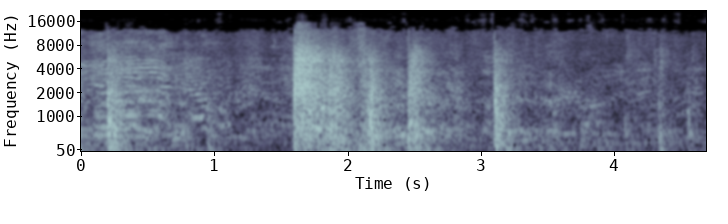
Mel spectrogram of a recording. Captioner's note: crowd chatter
